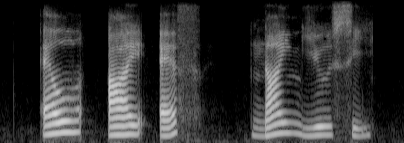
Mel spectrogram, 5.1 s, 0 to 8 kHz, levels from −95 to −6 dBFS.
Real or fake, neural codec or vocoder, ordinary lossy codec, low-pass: fake; codec, 16 kHz, 4 kbps, FreqCodec, larger model; Opus, 16 kbps; 7.2 kHz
